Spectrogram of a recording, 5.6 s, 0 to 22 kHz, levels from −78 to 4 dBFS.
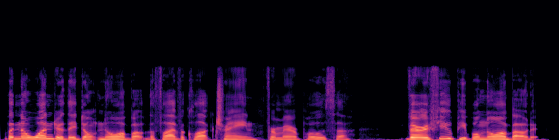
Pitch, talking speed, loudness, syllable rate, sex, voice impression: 190 Hz, 205 wpm, -19 LUFS, 5.8 syllables/s, female, feminine, adult-like, slightly fluent, sincere, slightly calm, friendly, slightly reassuring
